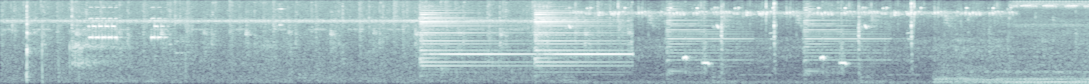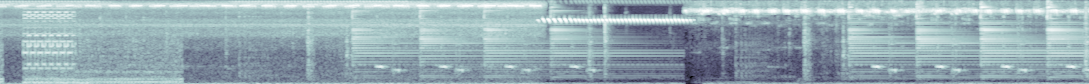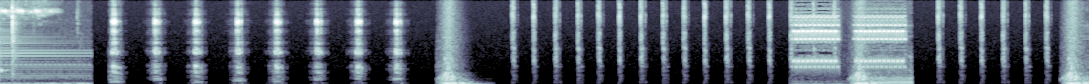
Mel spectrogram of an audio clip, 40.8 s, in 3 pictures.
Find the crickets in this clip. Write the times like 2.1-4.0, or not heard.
0.0-28.0.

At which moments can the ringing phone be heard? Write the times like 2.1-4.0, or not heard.
1.1-2.1, 13.9-14.8, 37.1-38.5.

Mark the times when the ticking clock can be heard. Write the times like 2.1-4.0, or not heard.
0.0-40.8.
